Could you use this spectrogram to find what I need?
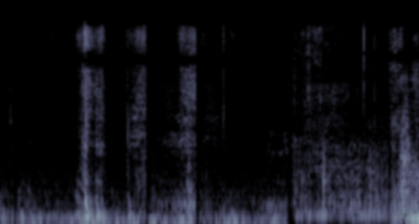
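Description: A sheet of paper crackles as it is held up.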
